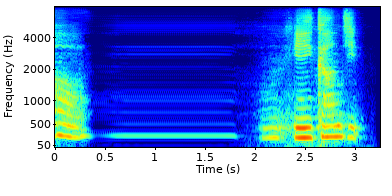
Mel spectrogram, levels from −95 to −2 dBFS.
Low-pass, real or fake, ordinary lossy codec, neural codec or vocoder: none; fake; none; codec, 16 kHz, about 1 kbps, DyCAST, with the encoder's durations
